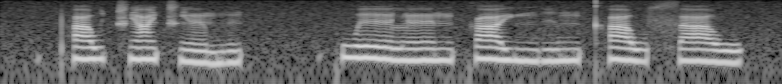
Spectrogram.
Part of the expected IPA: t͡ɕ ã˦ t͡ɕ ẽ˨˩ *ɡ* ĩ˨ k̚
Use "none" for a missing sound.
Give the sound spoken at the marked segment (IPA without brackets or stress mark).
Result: b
